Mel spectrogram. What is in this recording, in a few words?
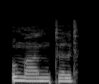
"ummantelt", German; adjectives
